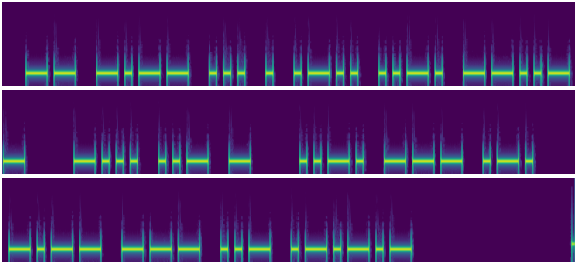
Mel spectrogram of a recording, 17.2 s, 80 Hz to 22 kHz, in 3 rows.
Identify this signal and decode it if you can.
Morse code, heard as a keyed tone, about 17 wpm, 700 Hz. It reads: MYSELF, BUT FOR YOU.
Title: Sentences from Top 1300 Words 17wpm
